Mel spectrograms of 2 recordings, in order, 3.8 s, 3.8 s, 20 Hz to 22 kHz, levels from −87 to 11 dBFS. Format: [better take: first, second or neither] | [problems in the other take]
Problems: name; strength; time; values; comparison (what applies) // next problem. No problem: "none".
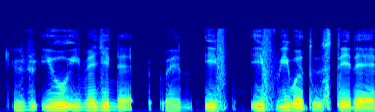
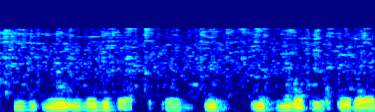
first | noise reduction (classical method Wiener filter)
